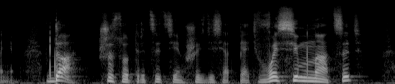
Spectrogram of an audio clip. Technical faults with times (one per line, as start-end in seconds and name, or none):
0.50-0.57 loud pop
3.07-3.09 loud pop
